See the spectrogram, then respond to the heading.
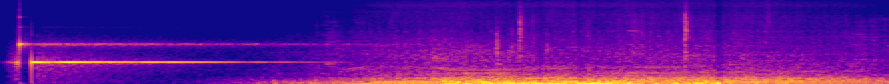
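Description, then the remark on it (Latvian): After a steady high electronic tone fades out, a tractor's engine rumbles in with a deep, continuous, loud drone, with faint mechanical clicks over it and no voices, as a farmer in Latvia sprays a chemical onto a field from a large tank on a towed trailer. “Kāds zemnieks Latvijā miglo lauku ar traktoru.”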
